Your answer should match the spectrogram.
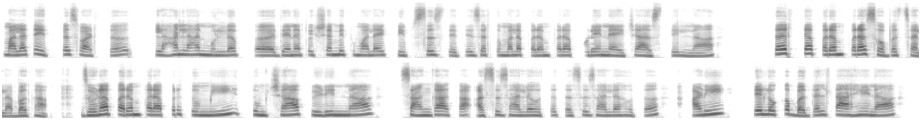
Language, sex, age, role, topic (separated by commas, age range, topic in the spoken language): Marathi, female, 35-39, guest, कुटुंबातील परंपरा बदलताना तुम्ही काय जपून ठेवता?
